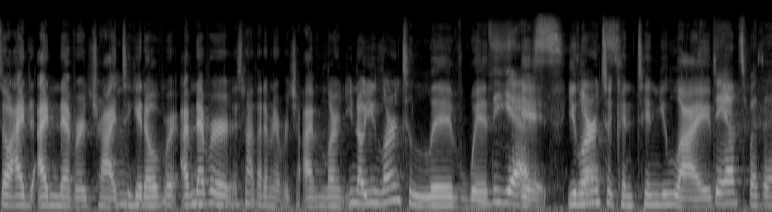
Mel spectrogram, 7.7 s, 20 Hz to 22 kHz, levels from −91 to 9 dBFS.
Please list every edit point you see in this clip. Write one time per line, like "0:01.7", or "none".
none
